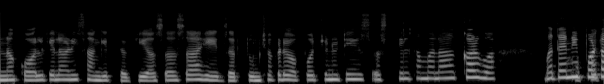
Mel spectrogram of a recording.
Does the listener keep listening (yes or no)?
yes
